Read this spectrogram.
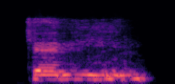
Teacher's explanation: Don't roll the R, right? And in Arabic, you don't pronounce the R harshly if it has a kasra, if it has that E sound on it.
